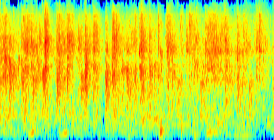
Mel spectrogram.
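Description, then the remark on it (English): A crowd applauds loudly and steadily, with dense overlapping claps running the whole time and a few voices cheering and calling out beneath them, welcoming a guest speaker to a society evening in London's East End. “Big cheer. Yay!”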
